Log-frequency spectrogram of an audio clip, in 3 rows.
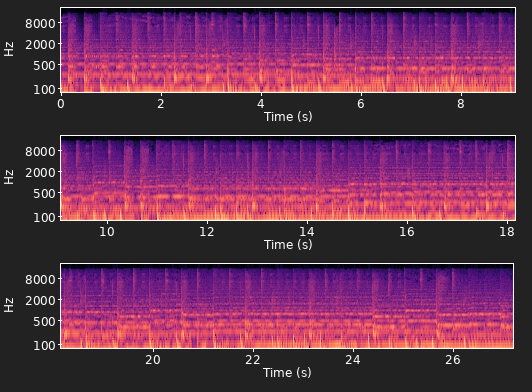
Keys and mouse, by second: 3.4 click, 7.7 shift+d, 12.0 x, 13.1-15.0 drag, 14.6 alt+d, 16.6-17.6 drag, 17.9 right click, 19.1 m, 22.7-23.5 drag, 23.5-24.6 right drag, 24.6-25.6 middle drag.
